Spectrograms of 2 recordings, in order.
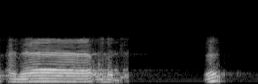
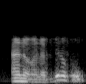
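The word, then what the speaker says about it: أنا أنبئكم: ف وقال الذي نجا منهما وذكر بعد امه انا انبئك، انا طبعا عندنا شويه اخ الالف بتاعت انا لا تنطق، لو كنا ورش كانت تنطق وتطيب كمان، يعني ورش كنا هنقول انا انبئكم، لكن هنا في حفص انا انبئكم فقضايا كتير لغويه، لان يقولوا ان الضمير هو النون بس او انا بس والالف دي كذا ناخده، انا انبئكم بتاويله فارسلون.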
